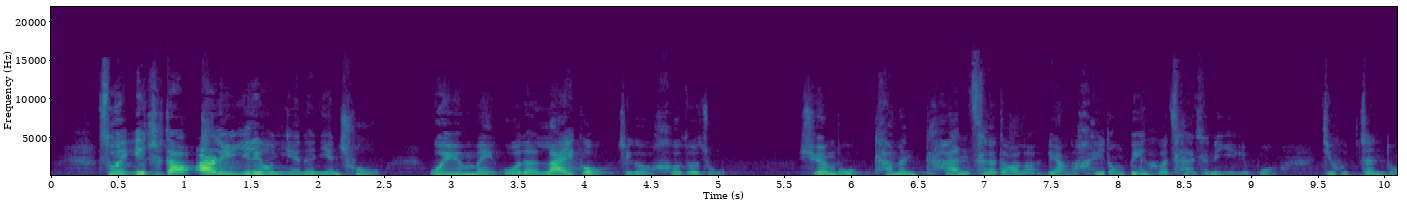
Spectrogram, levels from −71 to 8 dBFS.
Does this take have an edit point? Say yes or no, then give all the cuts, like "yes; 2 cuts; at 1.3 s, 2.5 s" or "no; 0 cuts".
no; 0 cuts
